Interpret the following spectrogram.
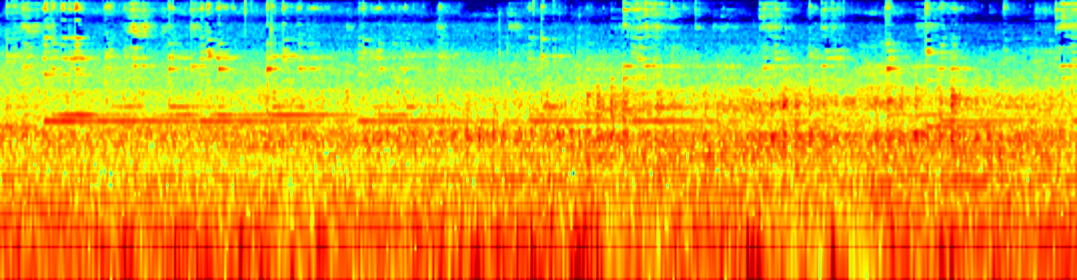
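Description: Distant bulldozer running in a creek bed, heard as a low continuous rumble, with steady high chime-like ringing tones over it.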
